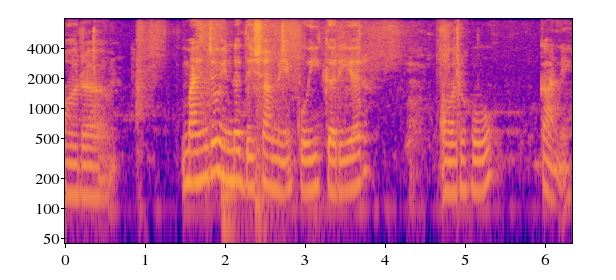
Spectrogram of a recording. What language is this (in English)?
Sindhi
